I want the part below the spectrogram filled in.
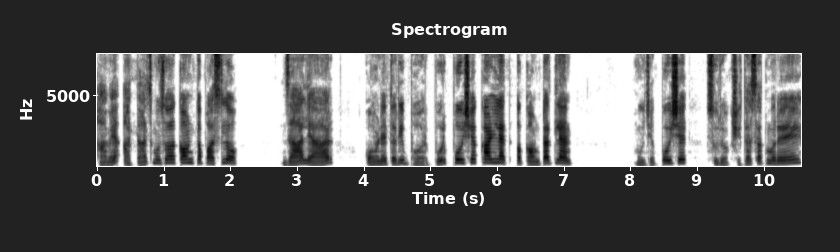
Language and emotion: Goan Konkani, fearful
